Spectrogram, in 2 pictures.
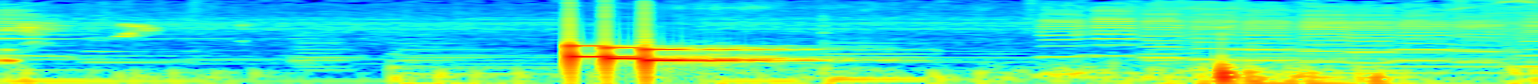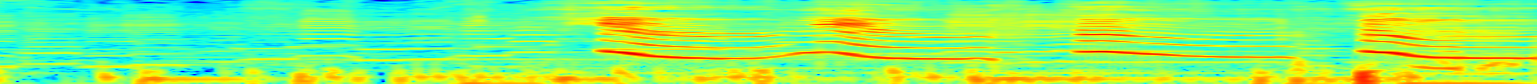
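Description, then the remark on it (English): A person imitates one of their dogs dying, producing a string of high, wavering whimpering whines that rise and fall in pitch, growing louder and more pleading toward the end. “I shouldn't have done an impression just now of a dying dog.”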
